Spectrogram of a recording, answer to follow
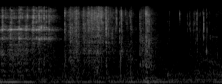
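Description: Small pin-back button (metal and plastic) rattling and wobbling to rest on a hardwood floor after being dropped: a fast run of light clicks that fades out by about a second and a half in.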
